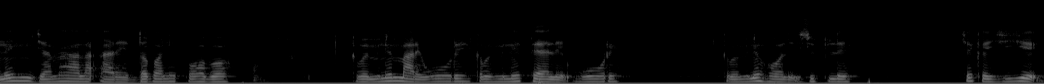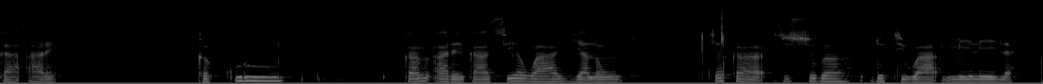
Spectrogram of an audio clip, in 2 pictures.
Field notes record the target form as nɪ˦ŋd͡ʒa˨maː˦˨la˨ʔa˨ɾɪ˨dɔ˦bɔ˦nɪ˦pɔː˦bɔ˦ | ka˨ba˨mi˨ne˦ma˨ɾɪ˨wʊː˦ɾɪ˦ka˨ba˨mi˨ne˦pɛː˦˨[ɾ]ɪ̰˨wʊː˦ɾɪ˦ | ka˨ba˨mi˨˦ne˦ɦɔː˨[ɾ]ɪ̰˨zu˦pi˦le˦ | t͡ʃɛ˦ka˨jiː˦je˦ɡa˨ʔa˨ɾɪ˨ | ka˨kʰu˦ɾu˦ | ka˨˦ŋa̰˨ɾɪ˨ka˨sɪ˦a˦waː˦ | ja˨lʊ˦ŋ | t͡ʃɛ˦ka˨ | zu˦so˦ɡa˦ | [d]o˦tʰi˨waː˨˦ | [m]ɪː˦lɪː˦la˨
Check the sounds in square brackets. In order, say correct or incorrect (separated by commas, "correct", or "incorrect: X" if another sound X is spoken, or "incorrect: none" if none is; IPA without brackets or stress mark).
incorrect: l, incorrect: l, correct, correct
